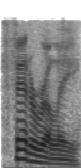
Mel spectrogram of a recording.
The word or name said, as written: federally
